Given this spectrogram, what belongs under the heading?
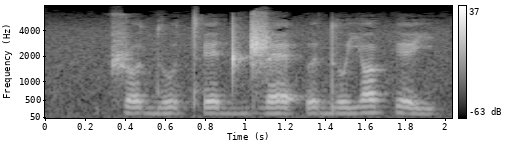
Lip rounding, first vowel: rounded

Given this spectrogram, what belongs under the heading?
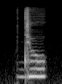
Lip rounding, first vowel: rounded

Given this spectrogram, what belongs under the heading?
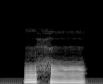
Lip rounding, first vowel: rounded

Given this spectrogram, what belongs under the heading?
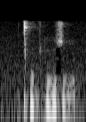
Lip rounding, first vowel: unrounded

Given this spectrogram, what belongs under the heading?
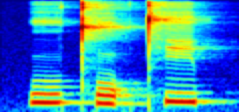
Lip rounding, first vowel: rounded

